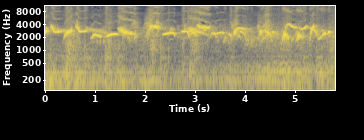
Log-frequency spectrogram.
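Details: Singing caged Chinese hwamei, its tail fanned and flicked, wings playing, produces bursts of sweet whistled notes and bending slurs in quick phrases separated by short breaks.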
